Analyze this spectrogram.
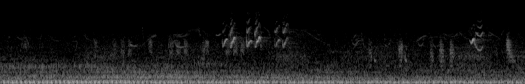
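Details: Chilean Mockingbird song from the Panul forest above Santiago, Chile, recorded in winter in July: scattered varied notes, then a dense burst of sharp high chirps midway and a final bright note, with constant low hum underneath.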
